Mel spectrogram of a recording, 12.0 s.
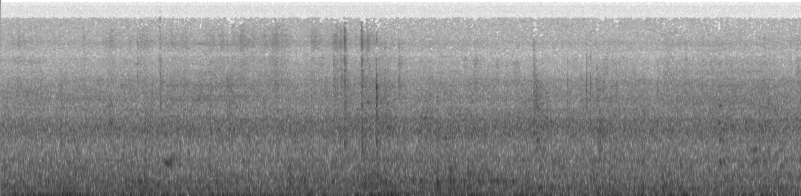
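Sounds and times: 
KiHa 85 Nanki limited express diesel railcar rumbling toward Nagoya: 0.0 - 12.0.

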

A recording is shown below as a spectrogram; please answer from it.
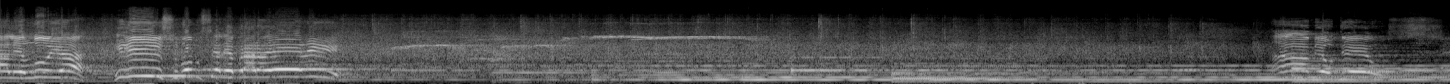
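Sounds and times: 
audience applauding: 0.0 - 14.4
speech: 0.1 - 3.6.

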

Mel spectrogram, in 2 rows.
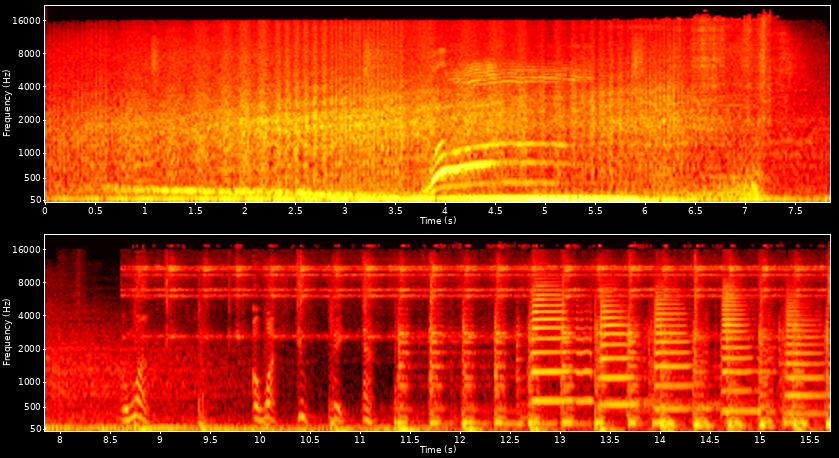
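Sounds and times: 
harmonic whine: 0.0 - 8.7
train pulling away: 0.0 - 10.1.

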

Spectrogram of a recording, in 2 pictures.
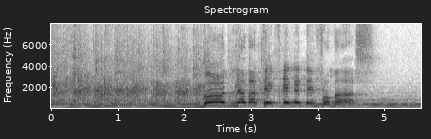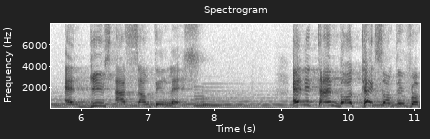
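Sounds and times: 
audience clapping: 0.0 - 3.7
sustained low musical tones: 0.0 - 11.0
speech: 2.3 - 4.8, 5.8 - 7.9, 9.2 - 11.0.

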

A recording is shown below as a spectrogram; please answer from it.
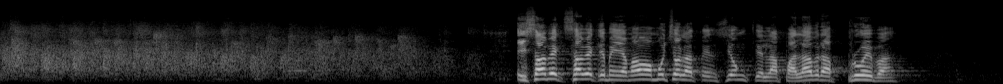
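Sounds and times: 
audience applause: 0.0 - 4.9
speech: 5.2 - 9.0.

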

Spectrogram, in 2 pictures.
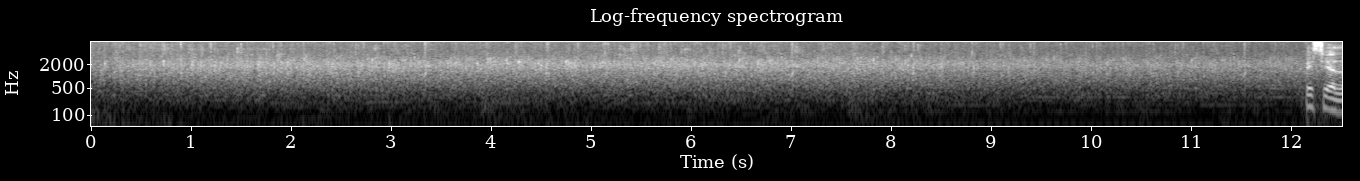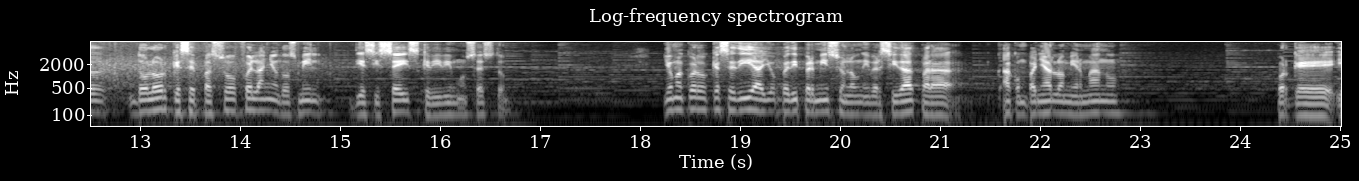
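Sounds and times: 
audience applause: 0.0 - 15.0
speech: 12.2 - 16.8, 18.2 - 23.0, 24.4 - 25.0.

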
